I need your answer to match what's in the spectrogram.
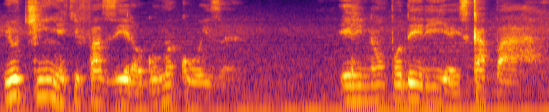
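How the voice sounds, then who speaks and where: Male horror narrator, low voice, very slow and suspenseful, faint hiss. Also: faint music behind. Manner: slow, grave, suspenseful reading. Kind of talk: dramatic storytelling.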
